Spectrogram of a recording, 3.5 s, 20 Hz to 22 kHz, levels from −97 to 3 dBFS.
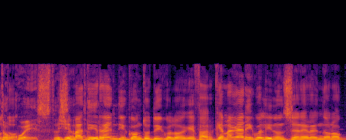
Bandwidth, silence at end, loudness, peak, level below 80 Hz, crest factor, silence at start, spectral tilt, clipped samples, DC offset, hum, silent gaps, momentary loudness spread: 12 kHz; 0 s; -23 LUFS; -8 dBFS; -54 dBFS; 14 dB; 0 s; -5 dB/octave; under 0.1%; under 0.1%; none; none; 4 LU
